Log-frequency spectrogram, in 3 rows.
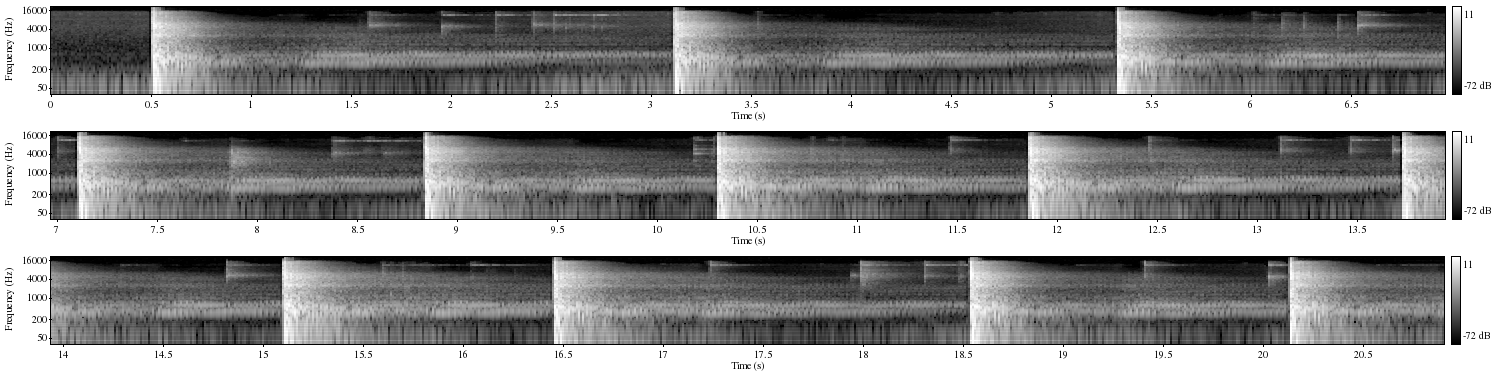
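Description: A Smith and Wesson M&P Compact 3.6 pistol fires twelve loud, sharp shots, each followed by a short ringing decay. They come at a steady pace about every one and a half to two seconds, with no talking between them.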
